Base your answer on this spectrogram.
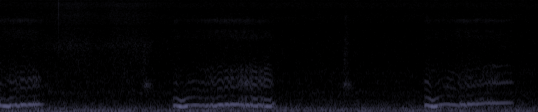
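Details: Rescued domestic cat snoring during a quiet holiday afternoon nap: three drawn-out, buzzy, slightly rising tonal snores, each under a second, at irregular intervals of about two seconds, over a low steady background hum.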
